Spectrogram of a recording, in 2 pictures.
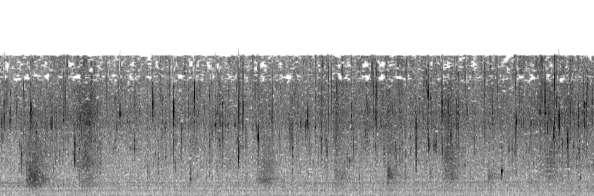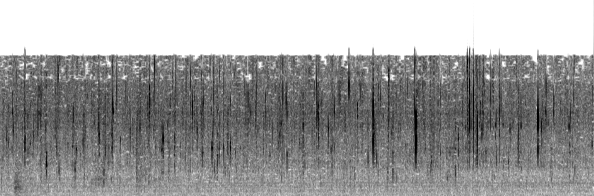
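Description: Flour-battered sweet potato slices frying in a pan of hot oil: a steady sizzle with frequent small pops and crackles, which get busier in the second half.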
